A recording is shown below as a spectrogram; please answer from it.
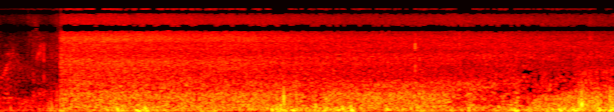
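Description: Ocean surf on a beach with wind buffeting the microphone: a loud, rough rush heavy in the low end that cuts in abruptly about half a second in.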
